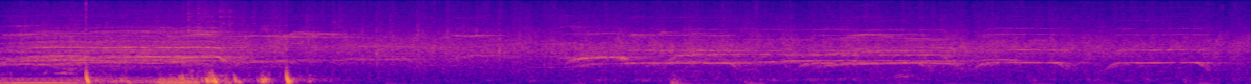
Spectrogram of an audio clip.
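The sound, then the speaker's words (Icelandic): Audience applause for the band Geðbrigði after their performance at a judged music competition: a steady, dense wash of clapping with a few sharp, louder claps near the start and high cheering voices and whoops rising and falling above it throughout. “Geðbrigði, gefum þeim gott klapp.”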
